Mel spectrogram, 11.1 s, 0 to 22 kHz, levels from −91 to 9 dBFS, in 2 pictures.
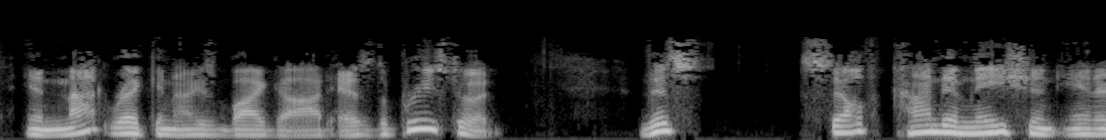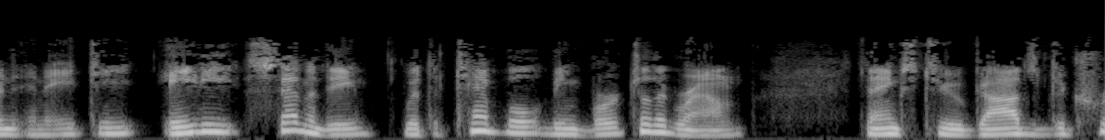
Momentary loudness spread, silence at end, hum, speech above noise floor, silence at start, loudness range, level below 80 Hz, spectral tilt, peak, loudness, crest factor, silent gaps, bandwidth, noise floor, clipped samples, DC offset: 8 LU; 0 s; none; 40 dB; 0.15 s; 3 LU; -56 dBFS; -7 dB/octave; -4 dBFS; -22 LUFS; 16 dB; none; 8 kHz; -61 dBFS; under 0.1%; under 0.1%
